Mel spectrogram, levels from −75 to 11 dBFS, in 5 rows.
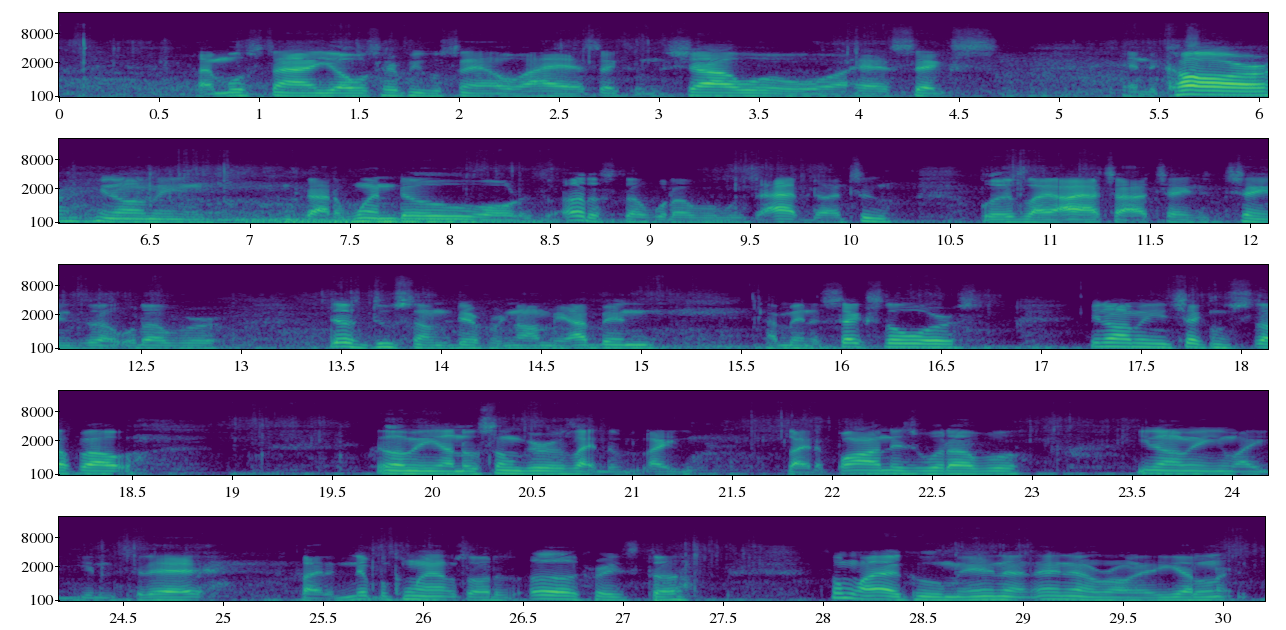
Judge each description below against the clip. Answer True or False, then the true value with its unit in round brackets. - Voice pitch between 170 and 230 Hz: False (130 Hz)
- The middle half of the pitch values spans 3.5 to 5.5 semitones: False (2.8 semitones)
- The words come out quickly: True (255 wpm)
